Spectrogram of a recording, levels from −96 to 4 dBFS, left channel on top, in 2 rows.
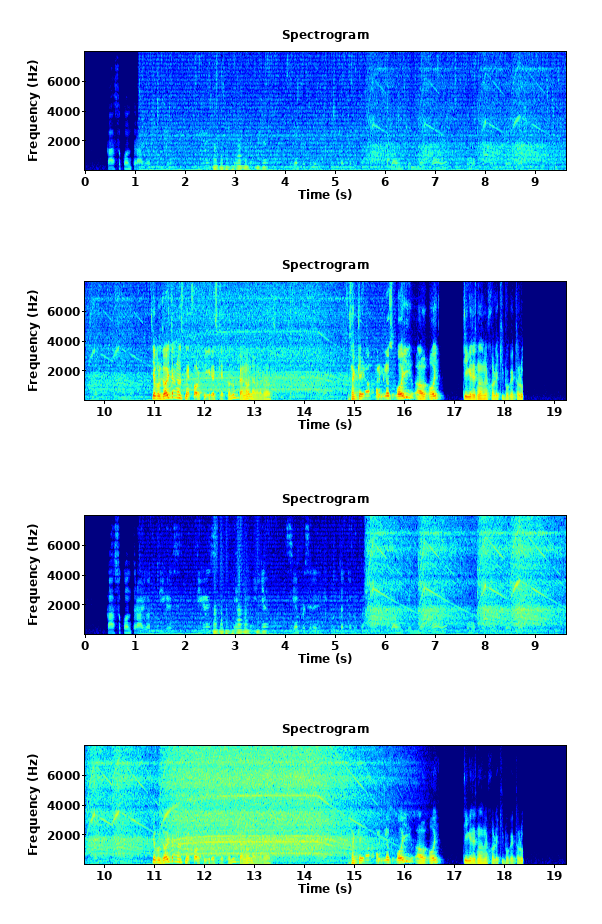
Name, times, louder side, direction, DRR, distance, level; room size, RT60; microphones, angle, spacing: voice 1, 0.4-1.9 2.2-2.7 3.0-3.7 4.0-5.6 6.1-8.9 9.6-10.6 11.1-12.2 14.2-15.4, right 3 dB, 90° right, 5.7 m, -54 dB
sound 1, 1.1-15.9, left 3 dB, 80° left, 2.6 m, -54 dB
sound 2, 2.6-3.7, right 1 dB, 65° right, 2.4 m, -42 dB
Drill, 5.6-16.0, right 13 dB, 45° right, 0.3 m, -37 dB
voice 2, 11.0-12.2 12.5-13.4 14.9-16.7 17.2-18.4, left 6 dB, 60° left, 0.4 m, -27 dB
head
